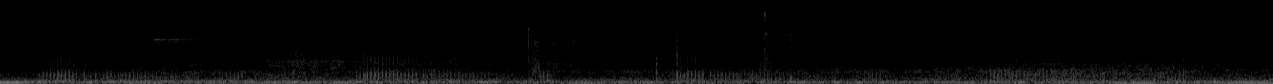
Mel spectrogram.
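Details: Cuddled fluffy house cat Arya purrs continuously in a low rhythmic rumble, punctuated by soft rustles and brief clicking sounds of movement.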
